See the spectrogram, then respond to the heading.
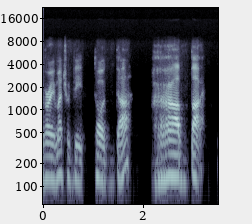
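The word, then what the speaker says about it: רבה: The Hebrew R is pronounced more towards the back of the throat. It's a ra, ra, ra, back towards the soft palate.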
